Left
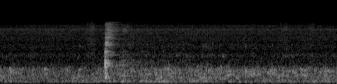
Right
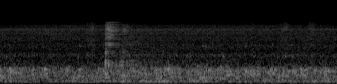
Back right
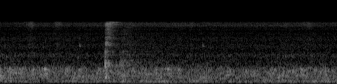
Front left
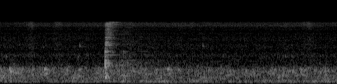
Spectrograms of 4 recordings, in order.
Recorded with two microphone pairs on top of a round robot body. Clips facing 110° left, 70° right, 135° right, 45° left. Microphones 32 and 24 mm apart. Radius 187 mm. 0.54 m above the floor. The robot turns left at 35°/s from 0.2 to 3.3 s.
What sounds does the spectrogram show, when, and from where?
1.1 s a snare drum: 110° left, 0.5 m; by 1.2 s 105° left, 0.5 m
